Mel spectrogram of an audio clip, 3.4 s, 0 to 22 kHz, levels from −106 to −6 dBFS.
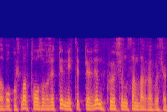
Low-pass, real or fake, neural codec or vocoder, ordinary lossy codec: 5.4 kHz; fake; codec, 44.1 kHz, 2.6 kbps, SNAC; AAC, 32 kbps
